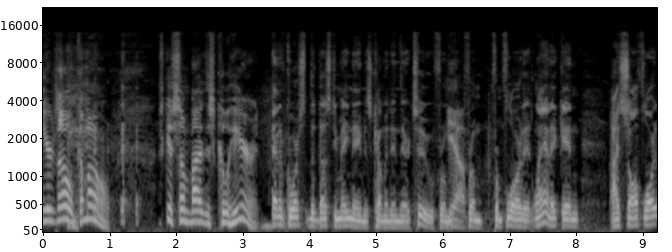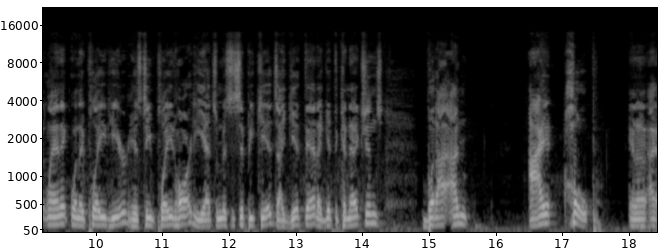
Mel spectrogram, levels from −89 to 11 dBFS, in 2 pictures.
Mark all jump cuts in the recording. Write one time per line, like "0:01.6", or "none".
0:03.9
